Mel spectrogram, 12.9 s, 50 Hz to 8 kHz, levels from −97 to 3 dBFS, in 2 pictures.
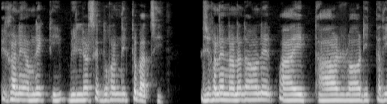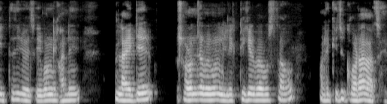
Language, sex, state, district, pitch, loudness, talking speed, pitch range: Bengali, male, West Bengal, Kolkata, 170 Hz, -17 LUFS, 130 wpm, 165-180 Hz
